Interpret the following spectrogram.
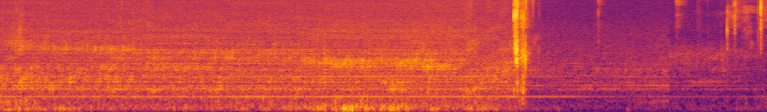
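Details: Mahindra Bolero condenser fan switched on with its red button: an even whirring hum with a steady low tone that cuts off cleanly when switched off; the condenser fan runs normally.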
